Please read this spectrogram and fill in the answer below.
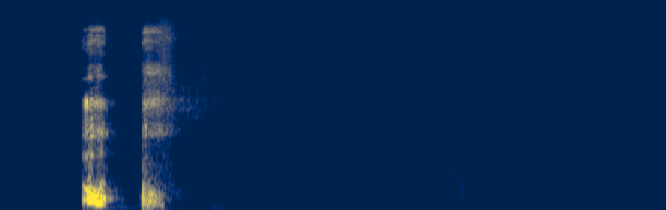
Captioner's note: clears throat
